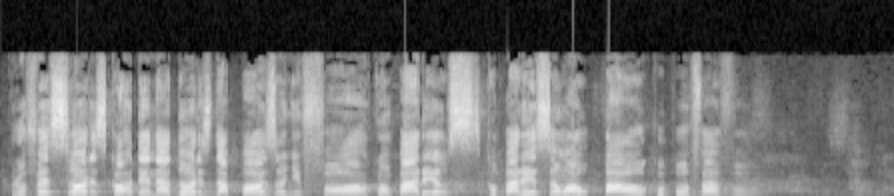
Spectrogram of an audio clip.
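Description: A woman speaks with animation into a microphone over loudspeakers in a large hall.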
